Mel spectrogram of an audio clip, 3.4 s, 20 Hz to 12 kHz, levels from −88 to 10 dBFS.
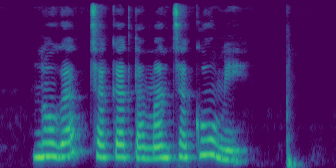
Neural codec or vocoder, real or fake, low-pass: codec, 24 kHz, 3.1 kbps, DualCodec; fake; 10.8 kHz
